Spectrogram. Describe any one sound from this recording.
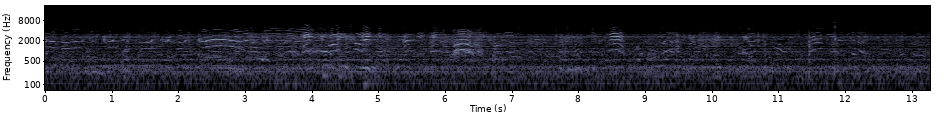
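A crowd of spectators chatters and calls out outdoors at a distance.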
